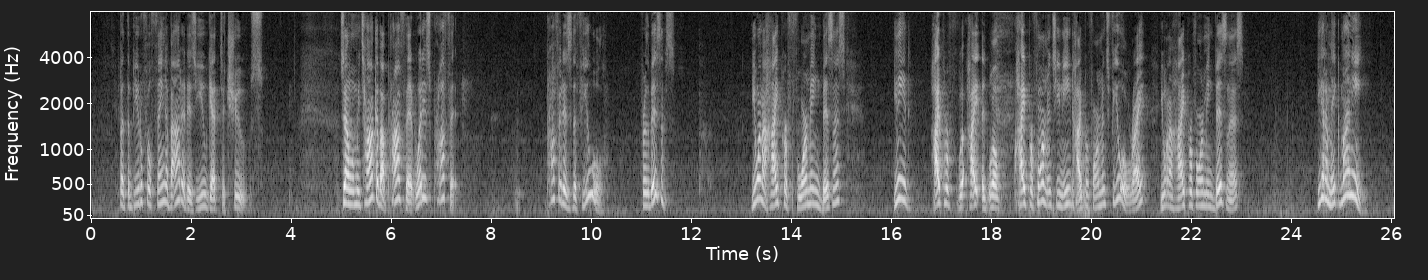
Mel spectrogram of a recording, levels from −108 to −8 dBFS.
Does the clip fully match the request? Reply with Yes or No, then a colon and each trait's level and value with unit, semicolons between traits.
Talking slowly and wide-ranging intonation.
Yes: slow, 125 wpm; wide, 7.1 semitones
